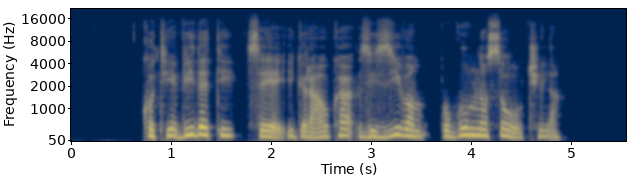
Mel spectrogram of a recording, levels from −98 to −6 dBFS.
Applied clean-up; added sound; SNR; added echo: neural mask model Resemble Enhance denoiser.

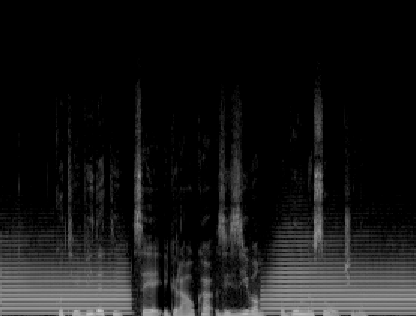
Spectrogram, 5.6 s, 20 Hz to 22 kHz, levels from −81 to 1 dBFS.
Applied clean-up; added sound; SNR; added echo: none; Trumpet; 0 dB; none.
